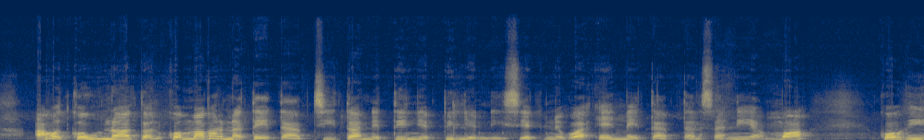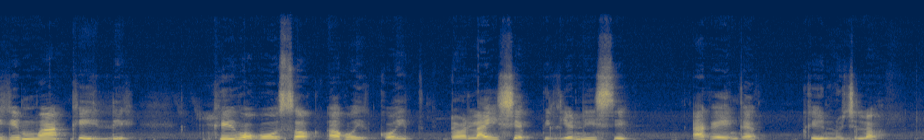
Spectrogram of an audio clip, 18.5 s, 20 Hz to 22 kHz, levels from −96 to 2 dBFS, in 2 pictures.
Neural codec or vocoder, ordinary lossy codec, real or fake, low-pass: vocoder, 44.1 kHz, 128 mel bands, Pupu-Vocoder; none; fake; 19.8 kHz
